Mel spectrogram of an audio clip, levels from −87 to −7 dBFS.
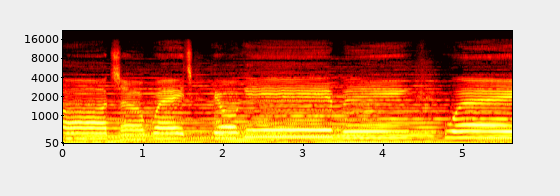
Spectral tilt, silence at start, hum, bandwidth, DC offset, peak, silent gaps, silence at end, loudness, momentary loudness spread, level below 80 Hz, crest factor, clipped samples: -6.5 dB/octave; 0 s; none; 14 kHz; under 0.1%; -2 dBFS; none; 0 s; -16 LUFS; 7 LU; -28 dBFS; 12 dB; under 0.1%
